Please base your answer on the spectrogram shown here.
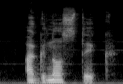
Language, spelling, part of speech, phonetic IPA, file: Polish, agnostyk, noun, [aˈɡnɔstɨk], Pl-agnostyk.ogg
